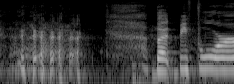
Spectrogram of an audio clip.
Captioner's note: laughter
